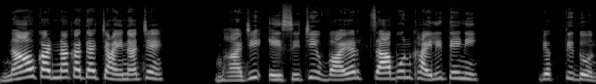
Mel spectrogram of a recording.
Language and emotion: Goan Konkani, angry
